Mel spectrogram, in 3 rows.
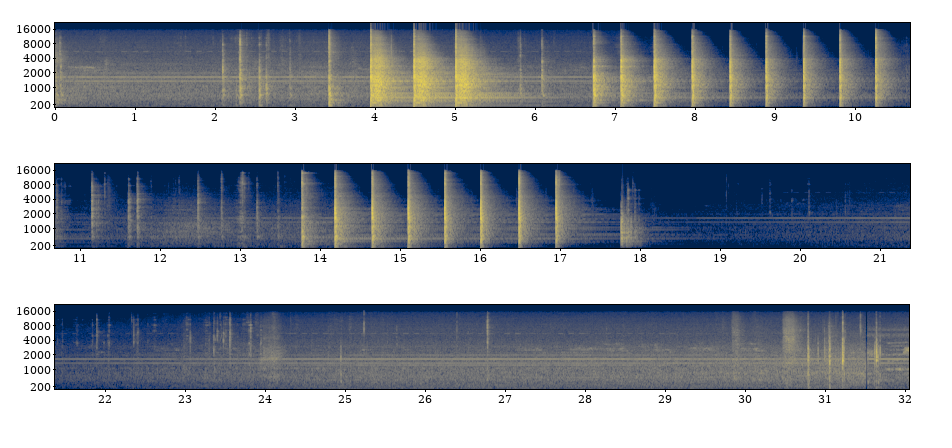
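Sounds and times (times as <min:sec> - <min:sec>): hammer blows on metal: 0:03.4 - 0:05.9.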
